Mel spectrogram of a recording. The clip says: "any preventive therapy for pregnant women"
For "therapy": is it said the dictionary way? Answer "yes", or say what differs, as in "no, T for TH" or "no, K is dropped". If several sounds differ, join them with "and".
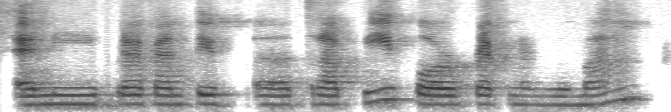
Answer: no, T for TH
